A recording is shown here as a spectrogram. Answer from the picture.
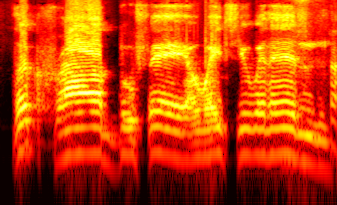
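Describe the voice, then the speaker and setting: A man speaks in a put-on character voice at medium pitch. His pace is very slow. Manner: ghostly.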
